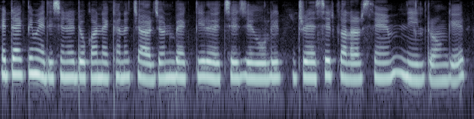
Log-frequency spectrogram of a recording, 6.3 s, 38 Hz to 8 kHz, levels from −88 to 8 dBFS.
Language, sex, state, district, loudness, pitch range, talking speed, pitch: Bengali, female, Tripura, West Tripura, -15 LUFS, 240-255 Hz, 135 wpm, 245 Hz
